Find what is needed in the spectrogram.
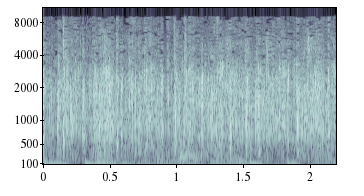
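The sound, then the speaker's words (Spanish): An audience claps in steady, dense applause, a brief burst of many hands that stays loud and even throughout. “Aplaudan el juego de palabras, hombre.”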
